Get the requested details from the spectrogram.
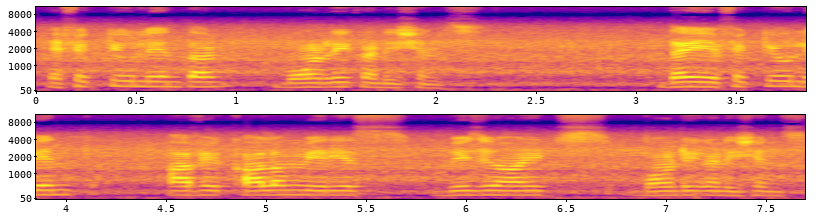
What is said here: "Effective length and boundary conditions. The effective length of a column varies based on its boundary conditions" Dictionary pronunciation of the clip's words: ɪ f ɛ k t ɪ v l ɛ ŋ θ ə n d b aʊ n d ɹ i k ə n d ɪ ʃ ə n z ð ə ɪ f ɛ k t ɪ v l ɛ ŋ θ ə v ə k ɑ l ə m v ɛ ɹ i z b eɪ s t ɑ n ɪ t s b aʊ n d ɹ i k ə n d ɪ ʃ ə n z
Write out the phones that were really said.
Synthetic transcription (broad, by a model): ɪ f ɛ k t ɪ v l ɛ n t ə n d b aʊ n d ɹ i k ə n d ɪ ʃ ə n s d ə ɪ f ɛ k t ɪ v l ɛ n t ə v ə k ɑ l ə m v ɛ ɹ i s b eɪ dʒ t ɑ n ɪ t s b aʊ n d ɹ i k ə n d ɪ ʃ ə n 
